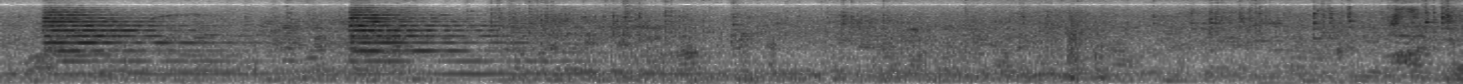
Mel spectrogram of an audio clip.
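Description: Church bells chime at a stone fair in Binissalem, Mallorca, ringing out loud and sustained over a busy outdoor crowd with chatter and stall noise throughout.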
